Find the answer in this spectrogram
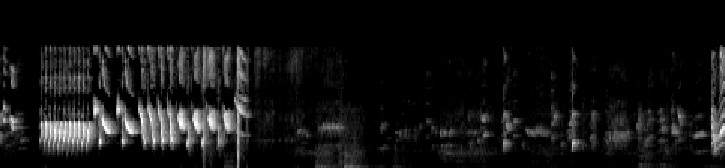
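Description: Himalayan goldfinch giving a bright, tinkling song: a quick rolling trill, then rapid twittering notes for about three seconds, followed by faint scattered chirps.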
